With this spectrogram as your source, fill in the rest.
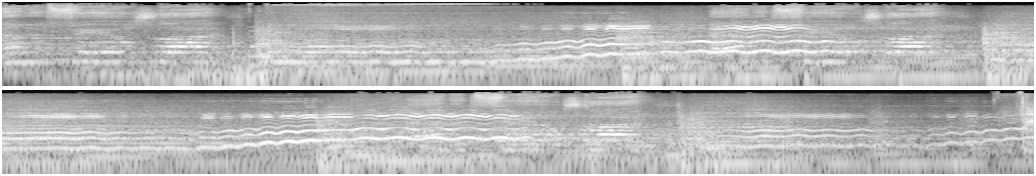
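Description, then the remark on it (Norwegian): A high coloratura soprano, the entry from Australia, sings an opera-pop song with rapid runs, wide leaps and vibrato-laden sustained notes, climbing to very high pitches over a steady, full pop-orchestral backing. “Hun synger altså hurtige løp og tonesprang med himmelhøye toner.”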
